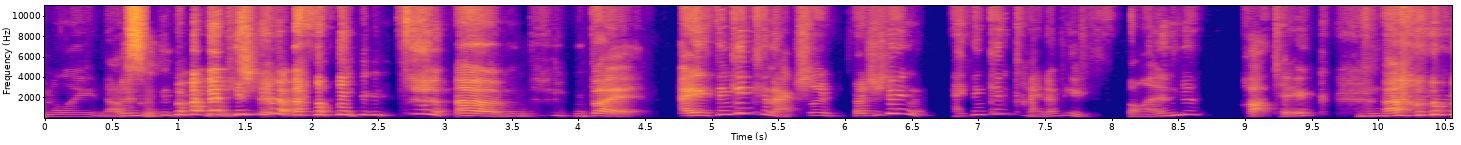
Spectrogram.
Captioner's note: laughs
